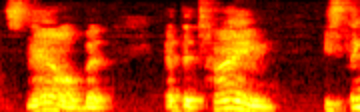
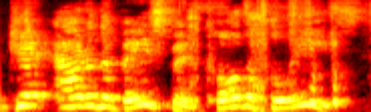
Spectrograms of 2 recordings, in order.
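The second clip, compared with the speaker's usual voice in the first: urgent command; 9 semitones higher than usual. Retold or imitated. Kevin ordering Jane out.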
